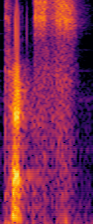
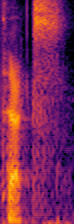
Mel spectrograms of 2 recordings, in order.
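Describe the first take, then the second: First: Said slowly, with a clear final 's' hiss. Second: Said fast, ending clipped so it sounds like 'text'. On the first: "Khi mà mình nói hơi chậm tí xíu thì mình cũng phải tập lại cái âm xì xì" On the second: "Mình nói nhanh, mình nói gọn, mình ăn gian được"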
